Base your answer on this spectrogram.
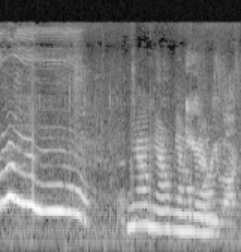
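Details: Toy poodle singing to a person: a falling howl lasting about a second, a brief pause, then a lower, wavering, broken series of vocal sounds.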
